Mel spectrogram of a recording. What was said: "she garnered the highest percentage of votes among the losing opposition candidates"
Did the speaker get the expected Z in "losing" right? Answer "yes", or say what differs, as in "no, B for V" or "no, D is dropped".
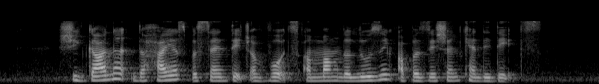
yes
